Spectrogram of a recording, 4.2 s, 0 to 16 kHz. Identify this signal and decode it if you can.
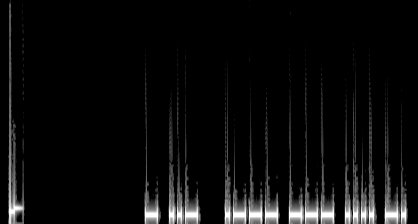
Morse code, heard as a keyed tone, about 30 wpm, 700 Hz. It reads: TU JOHN
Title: K1USN SST QSO Practice - 30wpm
